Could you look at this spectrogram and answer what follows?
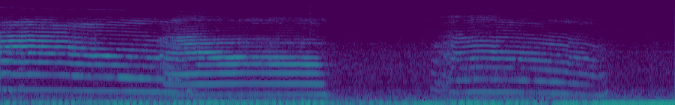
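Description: House cats meowing: two long meows back to back in the first two seconds, then another, falling in pitch, about three seconds in, with a steady low hum underneath.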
